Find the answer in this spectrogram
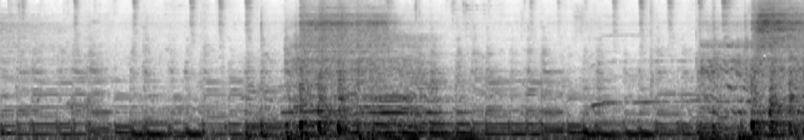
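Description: Punk rock band playing live: distorted electric guitars, bass guitar and drum kit, with no vocals. The cymbals get louder about three seconds in and again near the end.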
